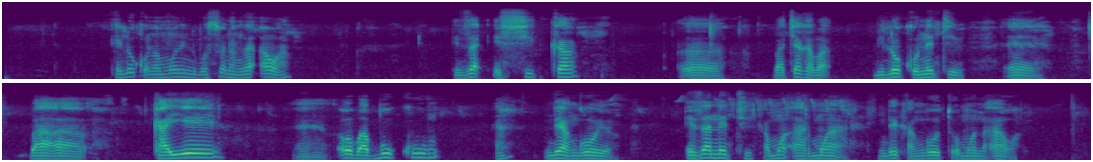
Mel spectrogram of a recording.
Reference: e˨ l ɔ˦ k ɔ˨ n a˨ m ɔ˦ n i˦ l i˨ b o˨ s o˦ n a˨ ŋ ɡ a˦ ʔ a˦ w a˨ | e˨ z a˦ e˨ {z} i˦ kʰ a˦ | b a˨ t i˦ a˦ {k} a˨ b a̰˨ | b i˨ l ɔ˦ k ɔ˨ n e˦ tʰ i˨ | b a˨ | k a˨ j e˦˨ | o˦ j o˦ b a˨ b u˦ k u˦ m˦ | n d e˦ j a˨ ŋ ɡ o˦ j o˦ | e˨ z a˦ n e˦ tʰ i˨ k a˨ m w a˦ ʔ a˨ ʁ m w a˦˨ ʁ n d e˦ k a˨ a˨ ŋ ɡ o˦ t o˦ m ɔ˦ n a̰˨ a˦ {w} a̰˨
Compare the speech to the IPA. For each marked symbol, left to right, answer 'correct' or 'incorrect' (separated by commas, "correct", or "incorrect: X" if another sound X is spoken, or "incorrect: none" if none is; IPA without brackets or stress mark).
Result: incorrect: s, correct, correct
